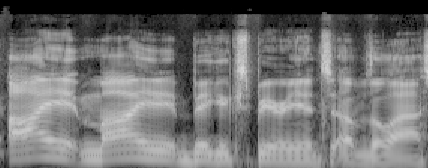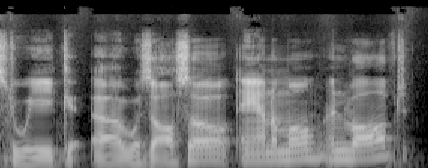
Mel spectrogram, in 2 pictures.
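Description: A man's voice: mid-range voice, animated, unhurried, a bit bright, smooth. An American man co-hosting a comedy podcast, telling a story casually in a self-deprecating, stop-and-start way.

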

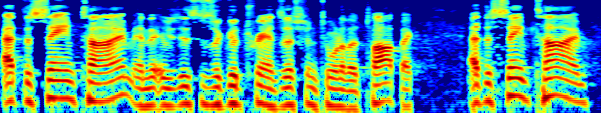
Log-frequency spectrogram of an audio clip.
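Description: A man's voice: medium pitch, brisk, sharp tone. A man hosting casual sports talk, speaking emphatically and repeating phrases to stress his points.

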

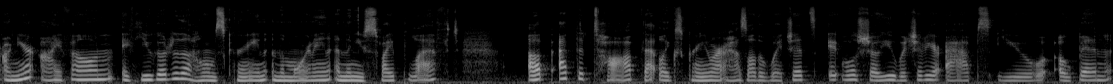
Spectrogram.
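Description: Young woman, twenties, podcast host, raspy morning voice, gravelly fry, chatty, giggly, lots of fillers. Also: medium pitch. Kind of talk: casual solo podcast chat.

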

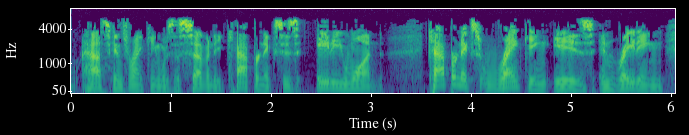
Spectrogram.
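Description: Low-voiced American sports host, dull dry recording. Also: male voice, no room sound. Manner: opinionated, emphatic. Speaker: sports podcast and radio host. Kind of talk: casual solo sports commentary.

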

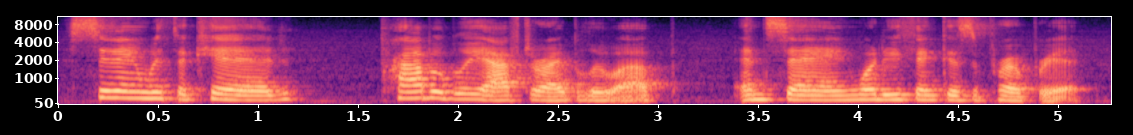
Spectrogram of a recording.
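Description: A woman's voice: lowish voice, fairly even intonation, normal speed. A middle-aged American woman chatting casually as a podcast co-host, self-deprecating and peppering her sentences with "like". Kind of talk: casual conversational chat.

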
